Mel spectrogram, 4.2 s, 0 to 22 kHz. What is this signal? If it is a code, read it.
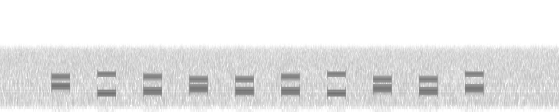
DTMF, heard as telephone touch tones, dialled by machine, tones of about 140 ms. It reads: 0357453749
